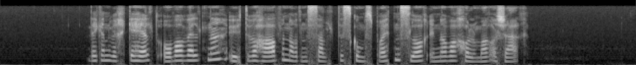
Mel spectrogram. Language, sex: Norwegian, female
